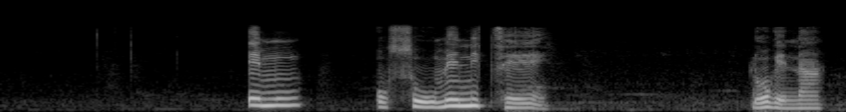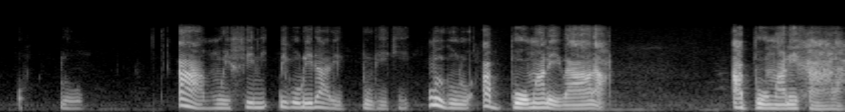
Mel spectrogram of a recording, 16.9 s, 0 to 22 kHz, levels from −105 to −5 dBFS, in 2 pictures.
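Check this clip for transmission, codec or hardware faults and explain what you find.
The clip has one kind of fault, repeated twice. Automatic gain rising: the gain control judged the input too quiet and pushed its gain up, by about 4 dB from 3.61 to 5.48 s and about 9 dB from 10.21 to 14.52 s, so speech and background swell together.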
